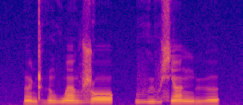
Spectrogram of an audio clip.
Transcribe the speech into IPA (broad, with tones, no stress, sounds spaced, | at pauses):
ə̃˨ ɖʱ ə̃˦ v w ã˦ v ʐ ɔ˦ | v ʉ˦ v ɕ ã˧ ŋ ʉ˨ ə̯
